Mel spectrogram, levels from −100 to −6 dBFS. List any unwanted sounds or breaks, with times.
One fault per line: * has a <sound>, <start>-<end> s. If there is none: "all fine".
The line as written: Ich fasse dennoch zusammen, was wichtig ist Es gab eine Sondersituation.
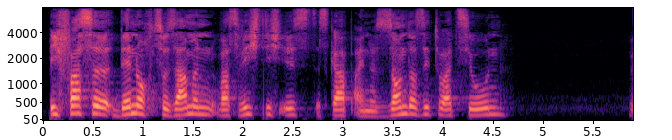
all fine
